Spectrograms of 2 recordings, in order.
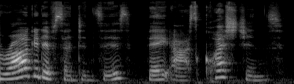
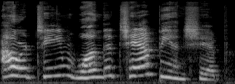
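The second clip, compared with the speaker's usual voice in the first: high, loud victory cry; triumphant cheer; 7 semitones higher, 6 dB louder than usual. Shown as a demonstration. Teacher demonstrating an exclamation to the class, cheering. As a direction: cheer it like your team just won. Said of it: "Exclamation mark".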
